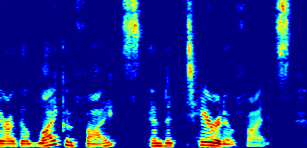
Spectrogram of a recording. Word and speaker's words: pteridophytes: And they are the lycophytes and the pteridophytes. That P is at the beginning of the word pteridophyte is silent.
